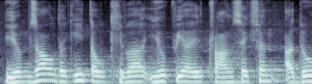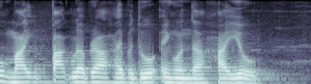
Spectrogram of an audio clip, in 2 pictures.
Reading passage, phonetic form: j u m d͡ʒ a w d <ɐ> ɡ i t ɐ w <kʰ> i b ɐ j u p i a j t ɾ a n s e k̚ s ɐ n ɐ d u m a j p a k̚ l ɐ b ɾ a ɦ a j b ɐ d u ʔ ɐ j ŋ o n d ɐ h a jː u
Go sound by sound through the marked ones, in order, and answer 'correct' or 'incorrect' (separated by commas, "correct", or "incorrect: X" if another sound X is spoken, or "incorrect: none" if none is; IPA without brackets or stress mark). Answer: correct, correct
